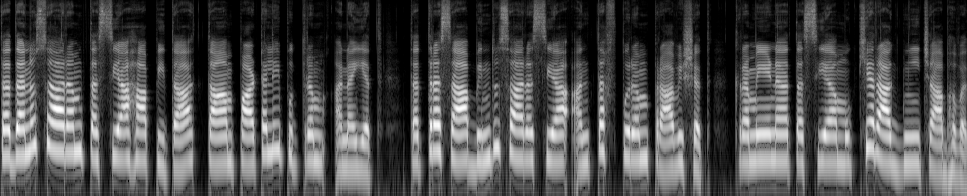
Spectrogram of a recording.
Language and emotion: Sanskrit, neutral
